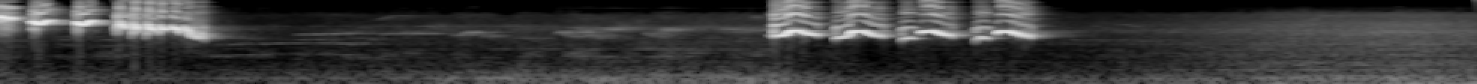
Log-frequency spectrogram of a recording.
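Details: Orange-headed thrush sounds played as a dawn and dusk lure for songbirds: a quick cluster of high, sharp notes at the start, a quiet gap, then four looping whistled notes, with soft background rumble at the end.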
